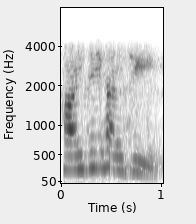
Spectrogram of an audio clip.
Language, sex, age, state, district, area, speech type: Punjabi, female, 45-60, Punjab, Jalandhar, rural, conversation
